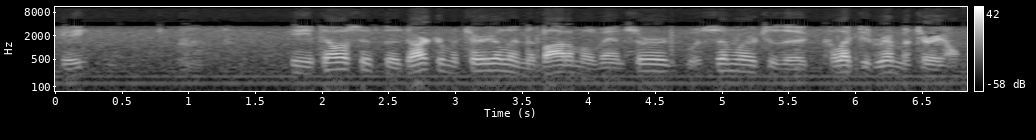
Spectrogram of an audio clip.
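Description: A somewhat low-voiced man asks short, businesslike questions over the radio. The sound is thin and phone-like, with a clear hum running underneath. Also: brisk. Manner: brief, matter-of-fact questioning. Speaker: mission control radio operator. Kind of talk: radio communications, brisk questions. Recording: tinny radio link with loud hum.

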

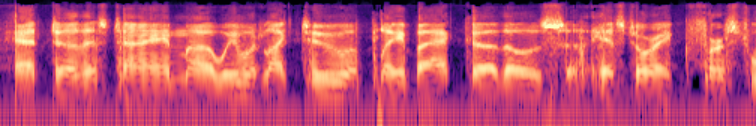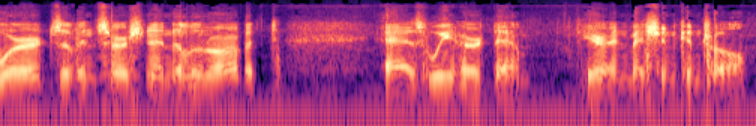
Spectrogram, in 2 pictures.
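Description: A man giving live spaceflight commentary as a mission control announcer, halting with very frequent pauses and uhs. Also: fairly low pitch, level tone, pushed and bright, smooth, no room sound, low-quality recording.

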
